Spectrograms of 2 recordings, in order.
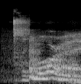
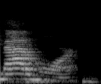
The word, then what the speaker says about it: Metamora: Metamora is Metamora, correct? No. No, it's Locals say Matamore. Matamore, not Metamora.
